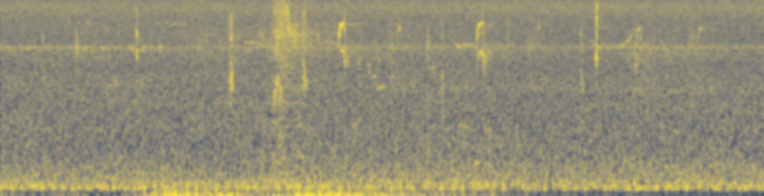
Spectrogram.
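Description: Scattered short, high bird chirps, about eight over several seconds, over steady outdoor background noise.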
